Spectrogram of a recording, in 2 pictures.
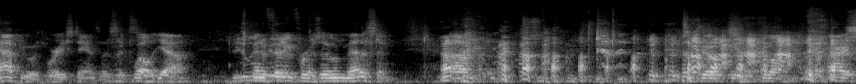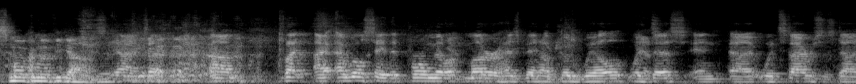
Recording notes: moderated a discussion before the Ripon Society on June 5, 2019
